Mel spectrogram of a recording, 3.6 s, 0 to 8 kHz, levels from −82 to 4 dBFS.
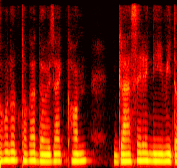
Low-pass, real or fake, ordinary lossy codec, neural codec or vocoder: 7.2 kHz; fake; none; codec, 16 kHz in and 24 kHz out, 0.9 kbps, LongCat-Audio-Codec, fine tuned four codebook decoder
